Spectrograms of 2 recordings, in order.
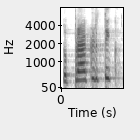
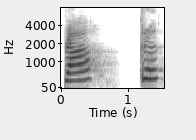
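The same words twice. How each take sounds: First: Said in the usual way. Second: प्राकृतिक drawn out slowly syllable by syllable; slow dictation. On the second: Shown as a demonstration. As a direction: spell it slowly for the class. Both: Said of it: "इस तरह से".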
